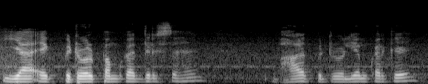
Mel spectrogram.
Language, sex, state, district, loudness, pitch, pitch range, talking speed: Hindi, male, Uttar Pradesh, Lucknow, -18 LUFS, 140 Hz, 135-145 Hz, 140 wpm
